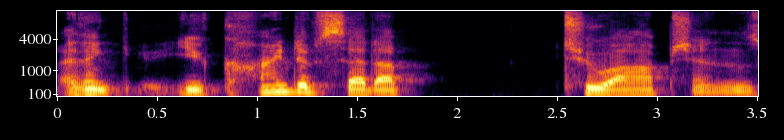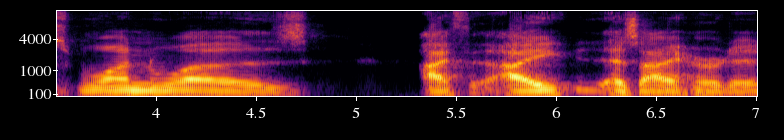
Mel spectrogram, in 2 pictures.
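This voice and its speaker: Very slowly, a man talks in a fairly low pitch. His pitch varies normally over a quiet background. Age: 60s. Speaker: council member at hearing. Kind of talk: oversight hearing questioning. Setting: council hearing room.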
